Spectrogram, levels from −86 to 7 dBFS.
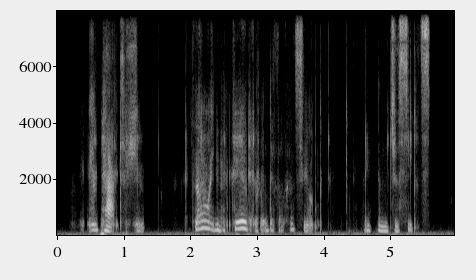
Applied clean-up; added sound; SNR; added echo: neural diffusion model UNIVERSE++.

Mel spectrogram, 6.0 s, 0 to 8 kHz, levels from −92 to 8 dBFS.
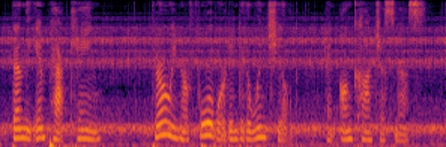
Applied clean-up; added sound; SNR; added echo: none; Mechanisms; 9 dB; none.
